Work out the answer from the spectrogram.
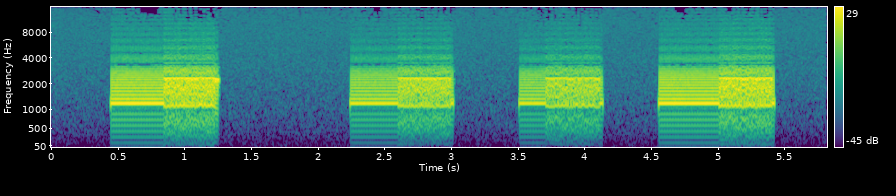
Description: Packet radio (AX.25, as in APRS), 1200 baud, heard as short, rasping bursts.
